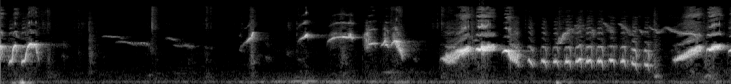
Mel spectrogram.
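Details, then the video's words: Decoy White-rumped shama singing to lure and provoke wild birds: scattered soft, thin notes, then a loud sweeping phrase running into a rapid, steady trill of repeated notes and a final bright upslur. "Chích chòe lửa mồi hót gọi bổi"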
